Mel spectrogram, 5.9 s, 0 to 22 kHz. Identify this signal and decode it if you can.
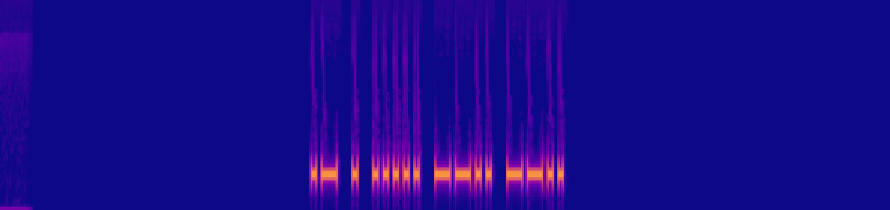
Morse code, heard as a keyed tone, about 34 wpm, 700 Hz. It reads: AE5ZZ
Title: USA Call Signs - 5 Characters - Repeated 2x - 35wpm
